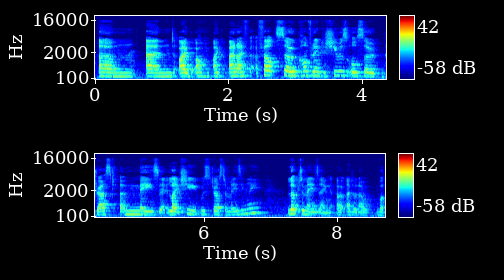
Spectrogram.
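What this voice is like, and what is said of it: London English accent. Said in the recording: “she heard my accent ... I'm from London”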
